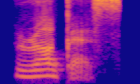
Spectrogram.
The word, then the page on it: ruckus: Indian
